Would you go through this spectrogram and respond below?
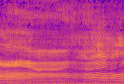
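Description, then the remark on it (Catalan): A loud, sustained voiced roar of rage, performed by a single voice imitating a furious cry, wavering in pitch and holding strong for a couple of seconds with no speech around it. “El crit de ràbia que va fer el dimoni en desvetllar-se va fer trontollar totes les parets de la casa.”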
